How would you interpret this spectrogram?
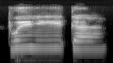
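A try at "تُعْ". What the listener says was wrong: Okay, but try not to make that W sound between the sound of the letter, okay? Tuika.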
